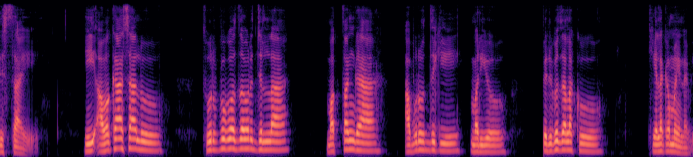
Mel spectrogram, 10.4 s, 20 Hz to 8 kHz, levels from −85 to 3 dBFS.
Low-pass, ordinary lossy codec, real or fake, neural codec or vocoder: 7.2 kHz; none; fake; codec, 16 kHz, 4.8 kbps, FACodec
